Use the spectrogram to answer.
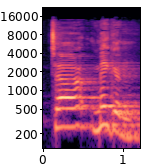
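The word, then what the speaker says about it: ptarmigan: टर्मेगन, टर्मेगन. Okay, सो इसमें टी से पहले पी आए हैं तो ये पी साइलेंट है.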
